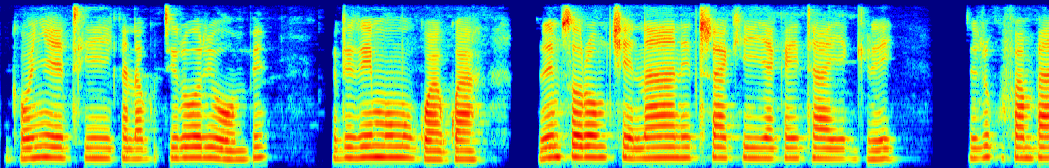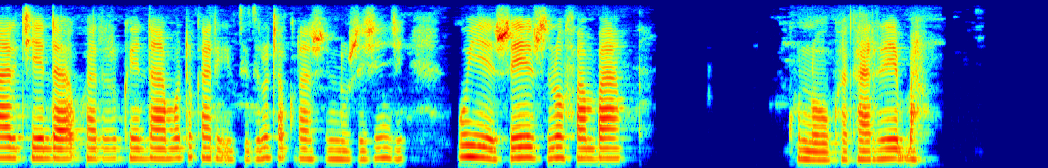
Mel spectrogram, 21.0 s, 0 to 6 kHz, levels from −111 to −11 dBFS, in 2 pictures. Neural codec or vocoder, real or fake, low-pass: none; real; 5.4 kHz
